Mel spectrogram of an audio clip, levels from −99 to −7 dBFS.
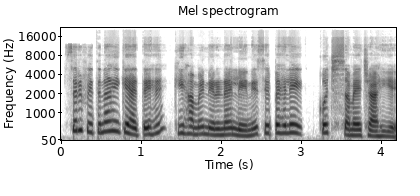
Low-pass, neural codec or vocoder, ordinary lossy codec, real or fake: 19.8 kHz; none; Opus, 24 kbps; real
